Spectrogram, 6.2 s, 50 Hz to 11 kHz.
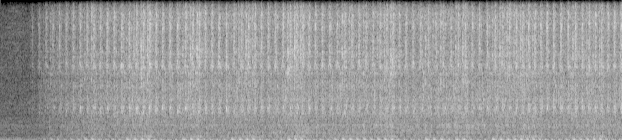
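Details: Honda Wave 110i converted from modified back to stock parts (crankshaft, piston, head, valves, camshaft, exhaust, injector, ECU): after starting, engine runs lumpy and uneven with heavy thumps about twice a second instead of a smooth idle.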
